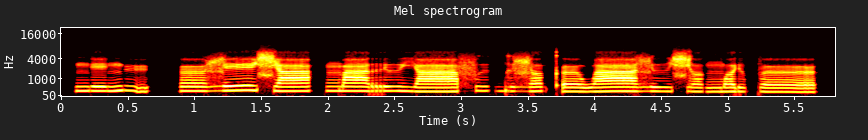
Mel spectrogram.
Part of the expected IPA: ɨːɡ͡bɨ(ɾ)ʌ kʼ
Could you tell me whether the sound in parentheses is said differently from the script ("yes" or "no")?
yes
